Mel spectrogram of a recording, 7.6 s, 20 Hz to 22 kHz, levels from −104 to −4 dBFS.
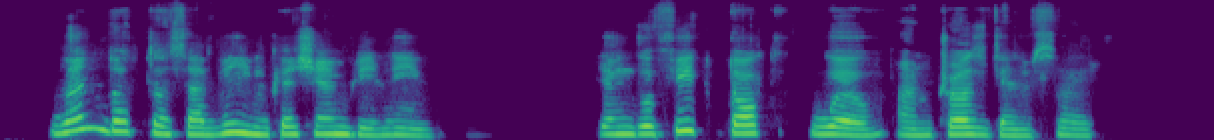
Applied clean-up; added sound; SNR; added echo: neural mask model Resemble Enhance denoiser.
